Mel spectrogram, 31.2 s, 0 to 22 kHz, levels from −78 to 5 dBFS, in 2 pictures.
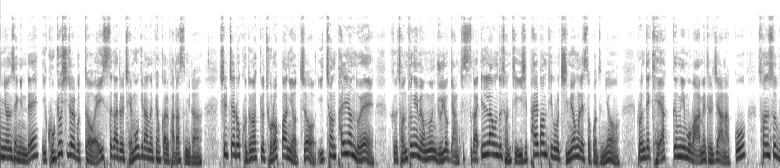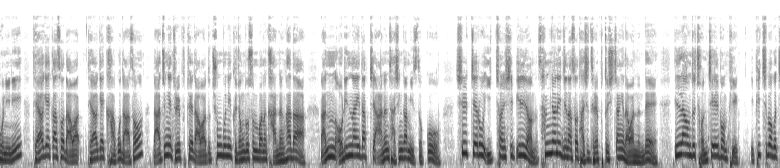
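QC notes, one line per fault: Throughout, channel delay (comb filtering): the speech sounds hollow and phasey. One channel lags the other by roughly 0.2 ms before the two are summed to mono. Content common to both then cancels at evenly spaced frequencies, carving fixed notches into the spectrum starting near 3 kHz and repeating at regular intervals above it.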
